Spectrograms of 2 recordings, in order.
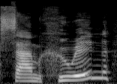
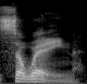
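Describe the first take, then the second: First: An 'm' sound is heard before the 'h'. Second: No 'm' sound; it sounds like 'sow-wain'. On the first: This is how the spelling looks. "It's spelled differently. It's like Sam Huin" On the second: This is how it is said in Scotland. "but we pronounce it Sawain"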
